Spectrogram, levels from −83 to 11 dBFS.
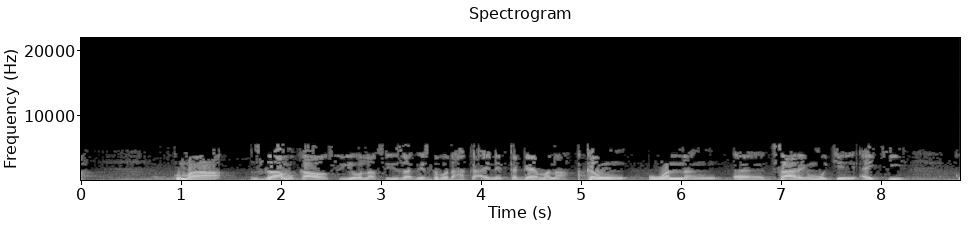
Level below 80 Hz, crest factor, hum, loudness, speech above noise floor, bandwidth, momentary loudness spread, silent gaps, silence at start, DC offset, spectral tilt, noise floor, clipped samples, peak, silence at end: -40 dBFS; 14 dB; none; -17 LUFS; 21 dB; 5.8 kHz; 9 LU; none; 0 s; under 0.1%; -5 dB/octave; -37 dBFS; under 0.1%; -2 dBFS; 0 s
